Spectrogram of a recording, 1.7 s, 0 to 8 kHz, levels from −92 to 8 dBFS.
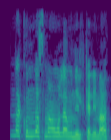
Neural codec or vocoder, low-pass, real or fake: none; 7.2 kHz; real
